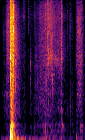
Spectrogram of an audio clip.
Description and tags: Open package box parcel
Open or kick open a package.
box, cardboard, carton, kick, open, package, parcel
